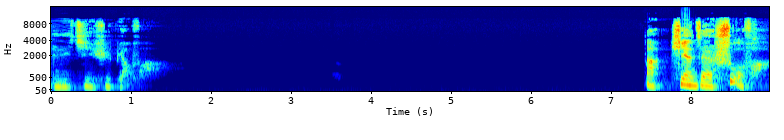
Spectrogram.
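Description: An elderly man speaks calmly and warmly, close to a microphone.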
